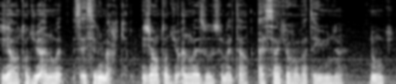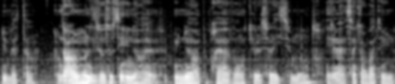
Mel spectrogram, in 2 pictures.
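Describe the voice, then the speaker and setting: Fairly low male voice in a flat monotone. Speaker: vlogger and musician. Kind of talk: casual vlog narration. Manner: fast, poorly articulated.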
